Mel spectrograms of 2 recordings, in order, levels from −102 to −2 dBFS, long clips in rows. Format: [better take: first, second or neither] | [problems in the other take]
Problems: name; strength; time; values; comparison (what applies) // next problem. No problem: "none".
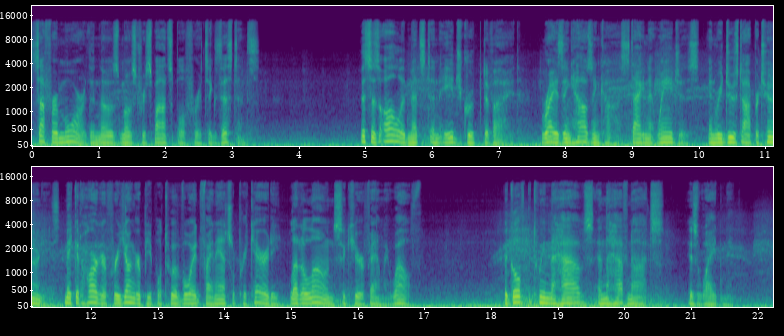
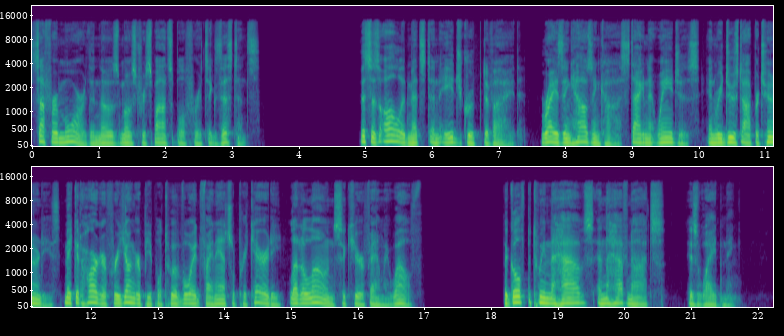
second | wind noise on the microphone; occasional gusts; 20 dB below the speech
